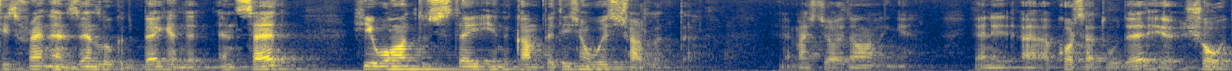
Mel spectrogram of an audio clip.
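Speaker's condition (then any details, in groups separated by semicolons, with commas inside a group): No condition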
